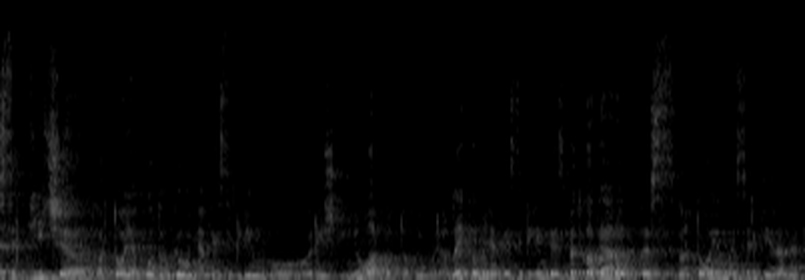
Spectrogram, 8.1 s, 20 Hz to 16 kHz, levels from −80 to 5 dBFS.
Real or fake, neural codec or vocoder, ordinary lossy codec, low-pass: fake; vocoder, 44.1 kHz, 128 mel bands every 256 samples, BigVGAN v2; AAC, 64 kbps; 14.4 kHz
